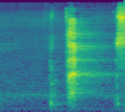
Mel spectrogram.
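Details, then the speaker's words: Two short, abrupt hiccups, each a quick throaty catch, in a quiet room, from an adult with recurrent hiccups trying a HiccAway straw on the adult setting; hiccups reportedly stopped afterwards. "So, and then you put it in here and you just drink water through this straw and your hiccups will go away"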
